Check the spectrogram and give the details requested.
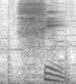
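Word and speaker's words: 시: Also, before the vowel E, it is usually pronounced like the SH sound. So it becomes she, she.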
